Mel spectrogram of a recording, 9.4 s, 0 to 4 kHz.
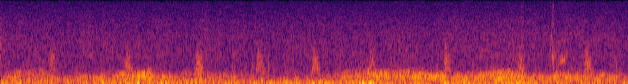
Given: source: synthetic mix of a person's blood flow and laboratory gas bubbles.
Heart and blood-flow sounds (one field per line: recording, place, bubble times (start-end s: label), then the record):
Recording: Doppler ultrasound of blood flow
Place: subclavian vein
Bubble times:
7.61-7.88 s: bubbles
8.22-8.60 s: bubbles
From the record:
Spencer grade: 2 (many but less than half of the cardiac periods contain bubble signals, singularly or in groups)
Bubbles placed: anywhere in the cardiac cycle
